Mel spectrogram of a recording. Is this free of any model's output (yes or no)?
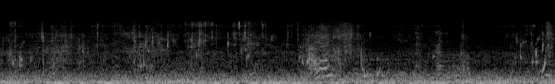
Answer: no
